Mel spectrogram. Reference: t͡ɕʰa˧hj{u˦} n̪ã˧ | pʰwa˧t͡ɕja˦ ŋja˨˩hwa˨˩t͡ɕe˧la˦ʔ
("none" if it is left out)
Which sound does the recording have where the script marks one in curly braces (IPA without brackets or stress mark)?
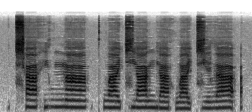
u˧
